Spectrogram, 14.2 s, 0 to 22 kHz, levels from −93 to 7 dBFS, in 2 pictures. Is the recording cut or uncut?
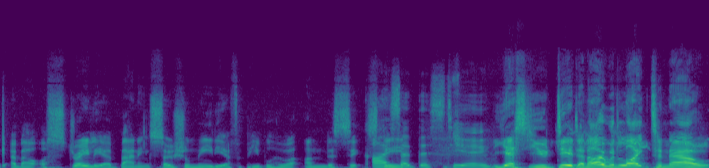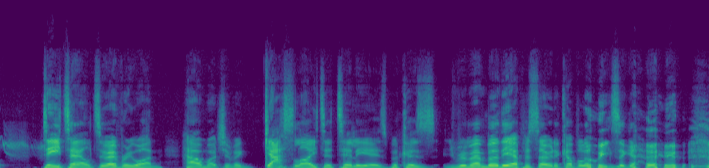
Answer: uncut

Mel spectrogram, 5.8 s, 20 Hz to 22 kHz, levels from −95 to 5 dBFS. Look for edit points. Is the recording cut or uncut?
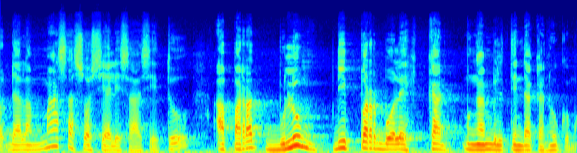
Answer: uncut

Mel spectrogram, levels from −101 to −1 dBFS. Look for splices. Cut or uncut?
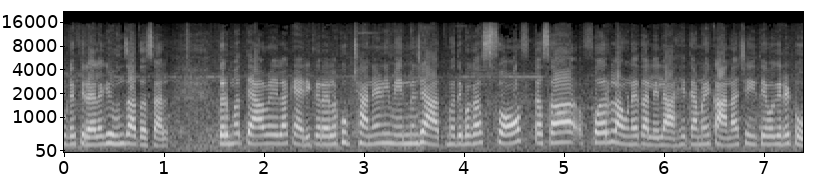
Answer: uncut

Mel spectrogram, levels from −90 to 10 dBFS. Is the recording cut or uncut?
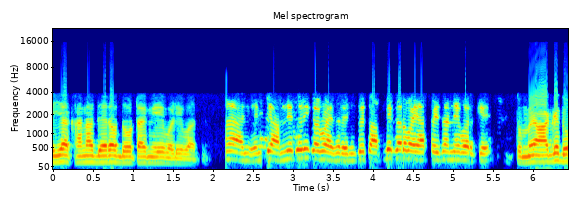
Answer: cut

